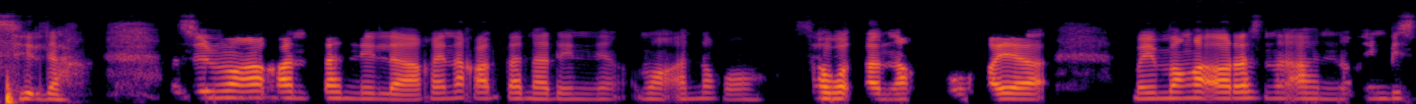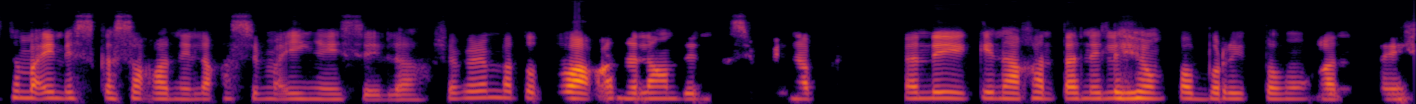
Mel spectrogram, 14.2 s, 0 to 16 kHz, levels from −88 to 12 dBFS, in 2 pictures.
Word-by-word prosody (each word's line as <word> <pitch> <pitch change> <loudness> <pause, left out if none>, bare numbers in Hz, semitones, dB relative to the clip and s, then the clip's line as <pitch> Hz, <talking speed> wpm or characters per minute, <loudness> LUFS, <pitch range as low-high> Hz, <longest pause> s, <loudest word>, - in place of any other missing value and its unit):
sila, 195 -2 +2 0.5
tapos 220 0 -14
'yong 230 +1 0
mga 230 0 +8
kanta 220 0 +4
nila 200 -3 -1
kinakanta 210 +1 0
na 195 - 0
rin 190 0 -9
ng 185 - -17
mga 190 -1 -4
ano 210 - -8
ko, 180 -2 -11 0.3
asawa't 210 -1 +3
anak 190 -1 +4 0.2
ko 185 - -12
kaya 190 0 +6 0.4
may 205 - +1
mga 220 +1 +5
oras 220 +1 +4
na 210 - -4
ano 190 -1 -15
imbis 210 +1 -10
na 230 -1 -2
mainis 215 0 -1
ka 215 - -5
sa 210 +1 -5
kanila 190 -1 -4
kasi 205 0 -11
maingay 190 -1 -7
sila 170 0 -10
siyempre 225 +4 -6
matutuwa 220 -2 +5
ka - - +1
nalang 210 0 -1
din 195 0 -7
kasi - - -15 0.7
ano, 210 +1 -2
eh, 215 -1 +4
kinakanta 210 -1 0
nila 210 +1 -1
'yong 205 - -6
paborito 200 -1 -4
kong 195 0 -11
kanta 180 0 -6
eh. 185 - -10
205 Hz, 195 wpm, -23 LUFS, 195-215 Hz, 0.7 s, mga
